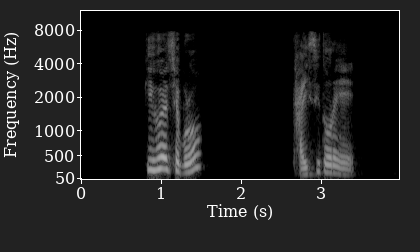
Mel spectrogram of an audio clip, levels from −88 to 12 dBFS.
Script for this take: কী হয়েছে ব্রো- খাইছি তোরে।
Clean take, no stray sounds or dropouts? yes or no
yes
